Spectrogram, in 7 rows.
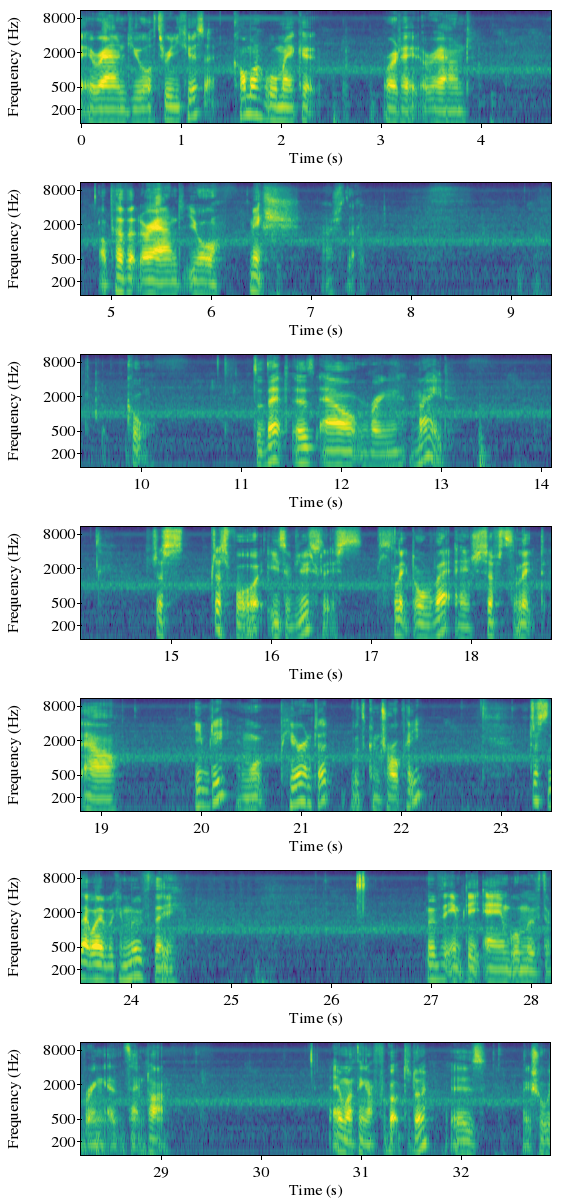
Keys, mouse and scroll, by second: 1.3 ,, 2.7 middle click, 6.8 Tab, 7.3 scroll down 1, 7.6 middle click, 9.6 middle click, 13.8 z, 15.2 a, 15.8 a, 15.8 b, 18.0 shift+right click, 19.2 shift+right click, 20.8 ctrl+p, 22.8 a, 23.1 right click, 23.6 g, 25.9 right click, 26.2 z, 27.2-27.6 scroll down 7, 28.0 middle click, 28.2-29.0 scroll up 8, 29.4 right click, 30.2 z, 30.9 z, 31.0 z, 31.4 z, 32.4 click, 32.7 click.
